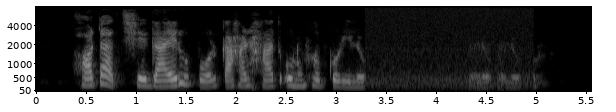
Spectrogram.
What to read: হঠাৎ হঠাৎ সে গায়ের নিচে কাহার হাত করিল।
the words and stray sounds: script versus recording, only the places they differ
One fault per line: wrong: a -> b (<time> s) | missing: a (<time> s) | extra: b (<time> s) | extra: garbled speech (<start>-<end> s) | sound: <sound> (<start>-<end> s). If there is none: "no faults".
missing: হঠাৎ (0.8 s)
wrong: নিচে -> উপর (1.4 s)
extra: অনুভব (2.5 s)
sound: laugh (4.3-4.9 s)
